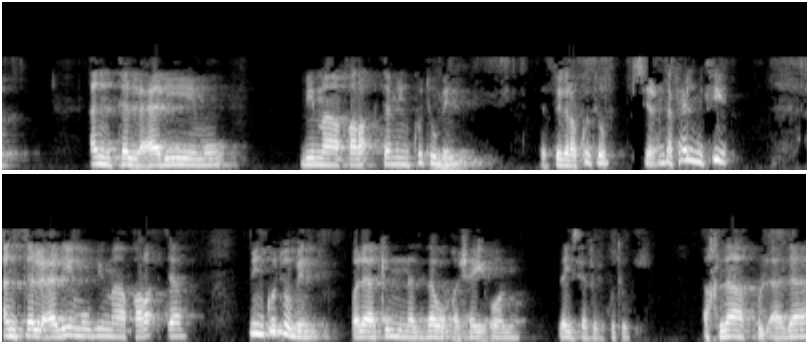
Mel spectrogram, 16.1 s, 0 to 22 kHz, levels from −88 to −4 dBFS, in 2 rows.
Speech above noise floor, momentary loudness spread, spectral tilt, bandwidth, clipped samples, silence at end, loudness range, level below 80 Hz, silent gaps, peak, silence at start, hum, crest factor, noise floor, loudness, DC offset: 59 dB; 14 LU; -11 dB/octave; 5.8 kHz; under 0.1%; 0 s; 3 LU; -42 dBFS; none; 0 dBFS; 0 s; none; 14 dB; -72 dBFS; -14 LUFS; under 0.1%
